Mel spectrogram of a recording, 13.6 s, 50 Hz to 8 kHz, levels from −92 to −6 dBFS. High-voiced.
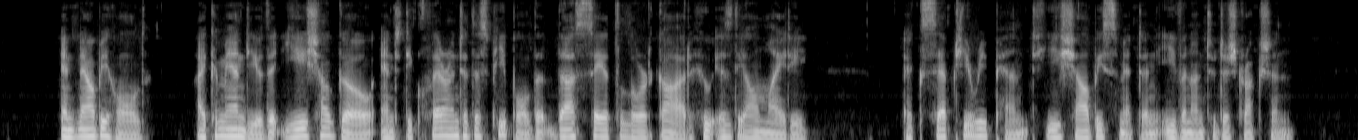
No: very low, 95 Hz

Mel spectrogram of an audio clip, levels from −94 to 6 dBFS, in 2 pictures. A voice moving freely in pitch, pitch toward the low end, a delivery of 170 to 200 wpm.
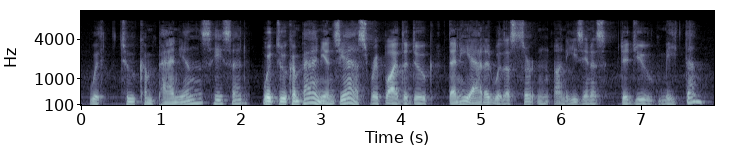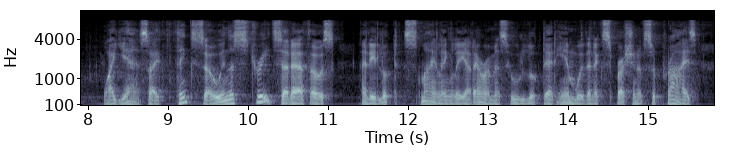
Yes: wide, 8.5 semitones; very low, 80 Hz; average, 180 wpm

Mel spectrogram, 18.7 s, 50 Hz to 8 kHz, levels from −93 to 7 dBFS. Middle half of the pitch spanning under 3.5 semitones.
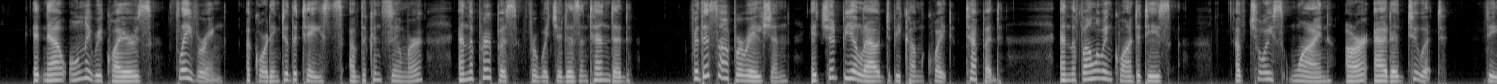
No: average, 4.1 semitones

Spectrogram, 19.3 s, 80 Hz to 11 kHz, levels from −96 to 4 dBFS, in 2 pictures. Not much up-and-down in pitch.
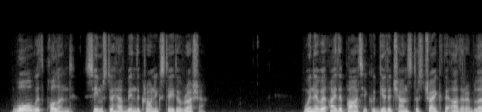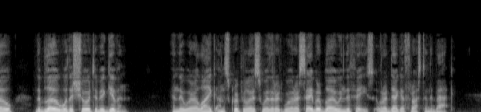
No: average, 3.2 semitones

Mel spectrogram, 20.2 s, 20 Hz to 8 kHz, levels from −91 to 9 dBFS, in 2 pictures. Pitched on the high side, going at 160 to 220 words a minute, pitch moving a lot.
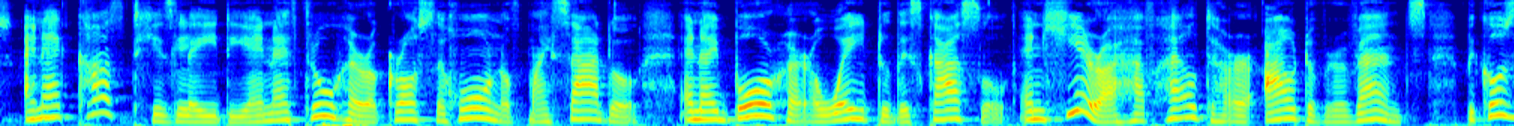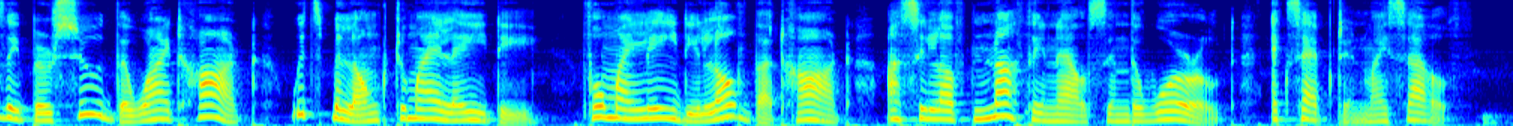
Yes: high, 195 Hz; average, 180 wpm; wide, 5.7 semitones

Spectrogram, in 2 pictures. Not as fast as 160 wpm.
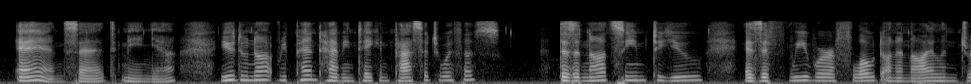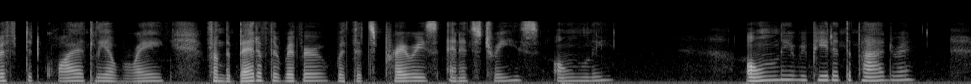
Yes: average, 145 wpm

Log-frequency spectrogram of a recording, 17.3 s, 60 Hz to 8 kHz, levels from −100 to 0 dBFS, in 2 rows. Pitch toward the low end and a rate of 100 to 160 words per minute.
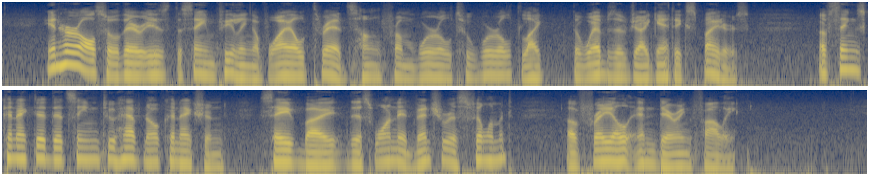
Yes: low, 115 Hz; average, 145 wpm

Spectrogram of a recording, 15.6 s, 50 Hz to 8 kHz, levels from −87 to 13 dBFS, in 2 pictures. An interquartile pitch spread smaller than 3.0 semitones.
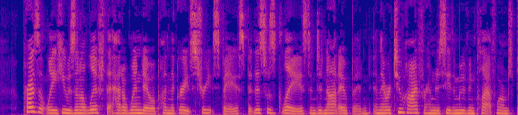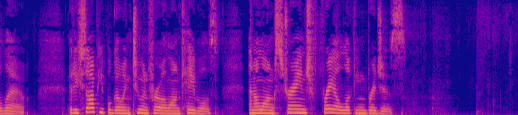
Yes: narrow, 2.4 semitones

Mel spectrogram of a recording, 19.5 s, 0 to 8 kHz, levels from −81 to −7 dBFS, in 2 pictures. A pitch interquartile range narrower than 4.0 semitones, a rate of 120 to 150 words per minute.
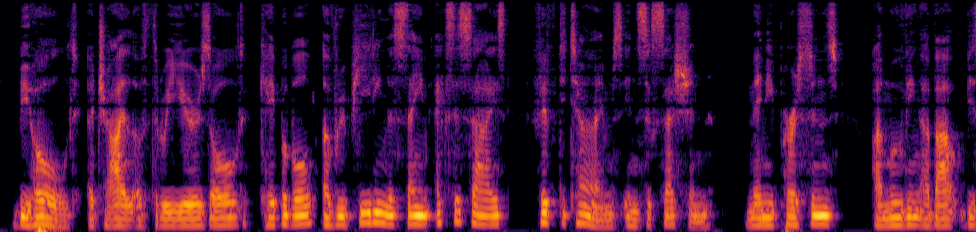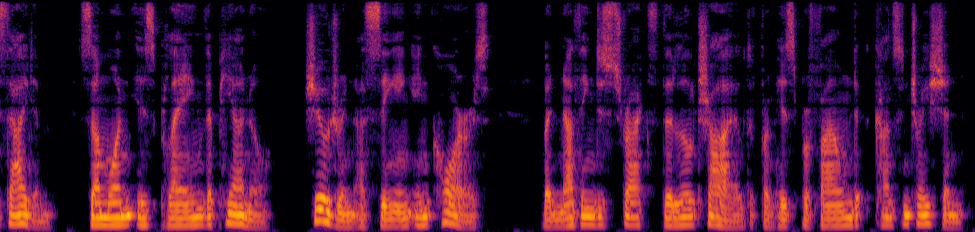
Yes: average, 3.5 semitones; average, 140 wpm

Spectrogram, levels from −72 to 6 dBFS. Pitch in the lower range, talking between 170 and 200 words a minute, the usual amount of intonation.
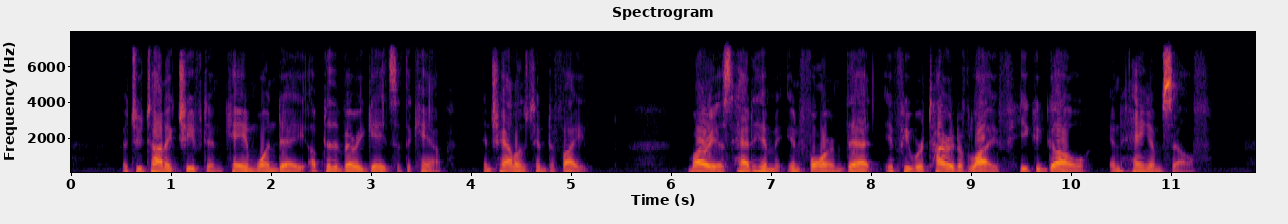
No: low, 125 Hz; average, 180 wpm; wide, 6.2 semitones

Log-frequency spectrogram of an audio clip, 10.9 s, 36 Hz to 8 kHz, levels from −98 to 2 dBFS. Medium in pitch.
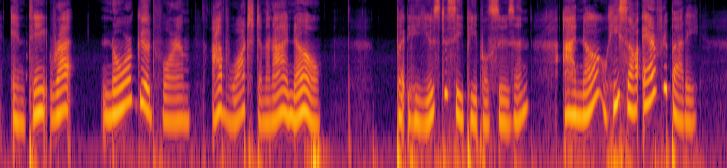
No: high, 195 Hz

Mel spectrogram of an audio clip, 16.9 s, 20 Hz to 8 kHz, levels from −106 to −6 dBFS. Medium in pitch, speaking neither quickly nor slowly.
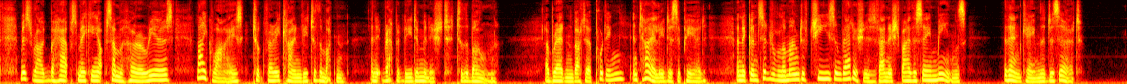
Yes: medium, 150 Hz; average, 165 wpm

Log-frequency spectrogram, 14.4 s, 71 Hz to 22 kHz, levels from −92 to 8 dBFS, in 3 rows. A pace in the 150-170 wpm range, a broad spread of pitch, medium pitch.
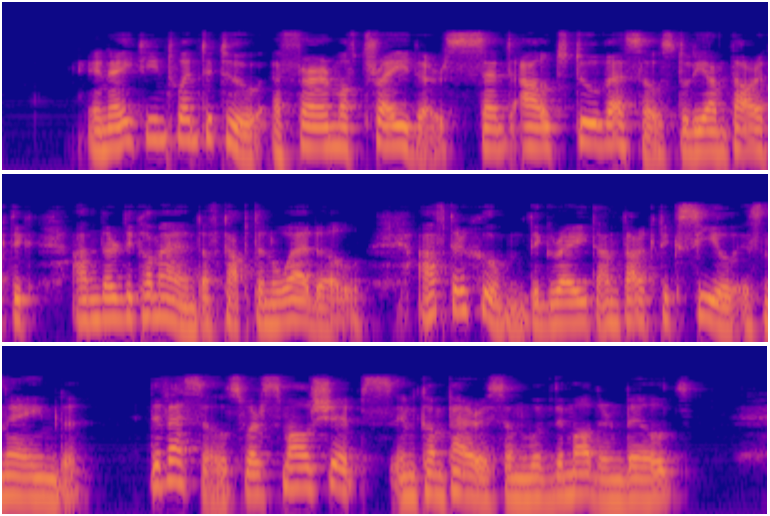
No: average, 160 wpm; average, 3.9 semitones; medium, 155 Hz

